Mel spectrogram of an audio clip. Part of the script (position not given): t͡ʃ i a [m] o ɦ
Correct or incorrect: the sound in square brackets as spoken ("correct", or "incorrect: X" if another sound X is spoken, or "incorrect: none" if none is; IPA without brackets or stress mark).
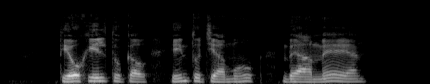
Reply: correct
